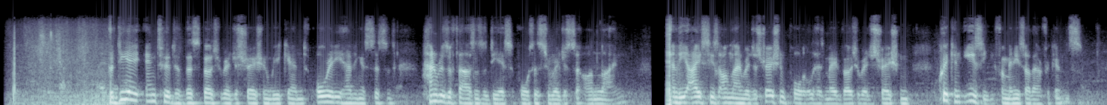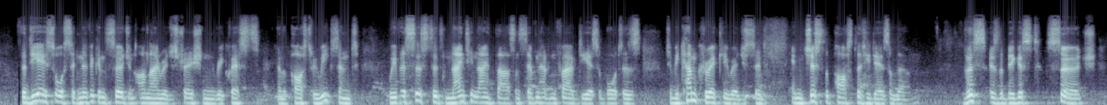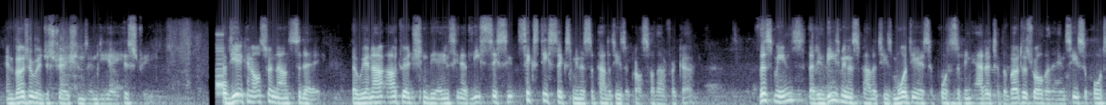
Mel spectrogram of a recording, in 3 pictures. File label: English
